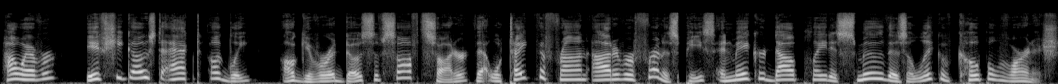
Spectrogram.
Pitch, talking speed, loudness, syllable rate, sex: 205 Hz, 210 wpm, -18 LUFS, 4.8 syllables/s, male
